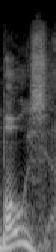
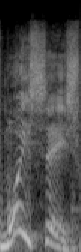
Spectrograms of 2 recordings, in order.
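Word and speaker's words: Moisés: Everyone's calling him Moses. Like, it's not Moses. It's Moises, right? Moises. I know. I think Common actually asked Moses how to pronounce, because he's saying Common's just been saying Moses. Oh, he has. And it turns out that it is indeed Moses. It's not Moises.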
